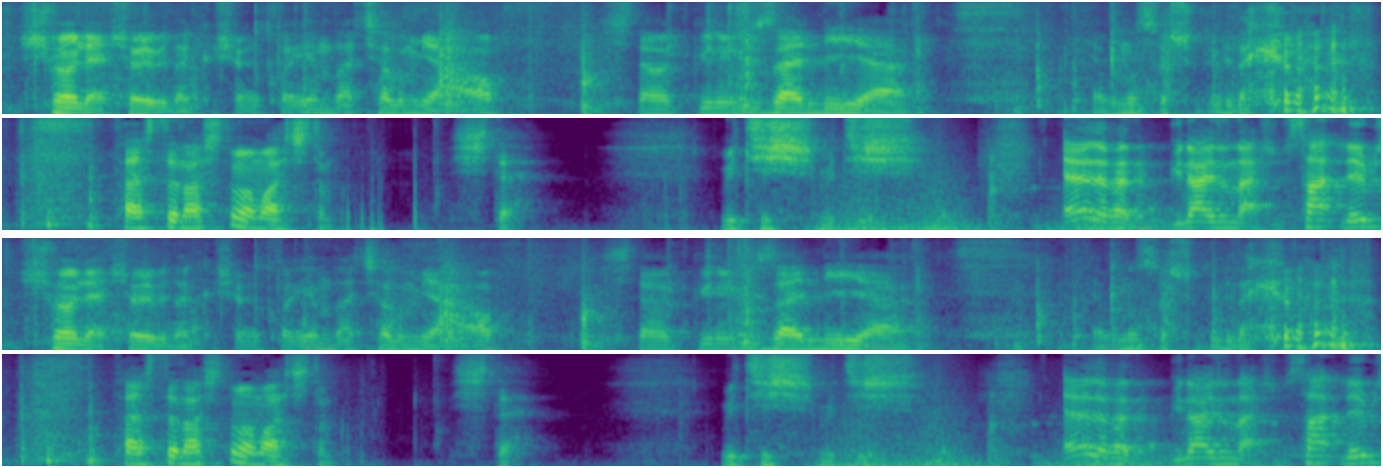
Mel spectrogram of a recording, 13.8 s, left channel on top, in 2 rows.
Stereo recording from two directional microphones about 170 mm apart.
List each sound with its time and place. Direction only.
0.1 s speech: 20° left (ahead or behind)
5.8 s speech: 5° right (ahead or behind)
9.1 s speech: 35° left (ahead or behind)
10.5 s speech: centre (ahead or behind)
